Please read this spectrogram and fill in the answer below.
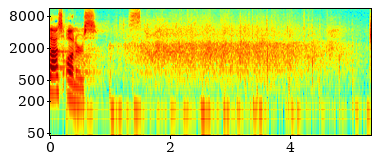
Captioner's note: audience applauding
